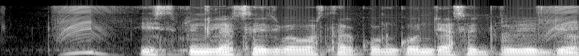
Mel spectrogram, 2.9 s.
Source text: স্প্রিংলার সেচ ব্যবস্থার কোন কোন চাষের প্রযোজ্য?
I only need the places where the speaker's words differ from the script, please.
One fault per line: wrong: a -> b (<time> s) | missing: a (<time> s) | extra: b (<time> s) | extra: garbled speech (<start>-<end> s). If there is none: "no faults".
no faults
